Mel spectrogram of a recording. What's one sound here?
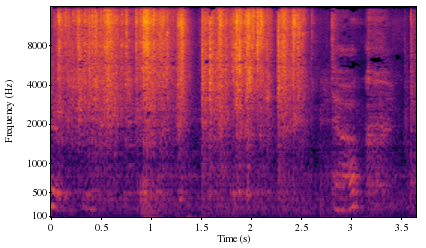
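A plastic basket scrapes and rattles as it slides out of a fryer.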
